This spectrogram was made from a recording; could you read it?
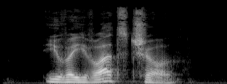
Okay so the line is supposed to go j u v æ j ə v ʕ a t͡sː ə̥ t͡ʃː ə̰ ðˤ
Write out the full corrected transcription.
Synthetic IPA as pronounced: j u v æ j ə v ʁ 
